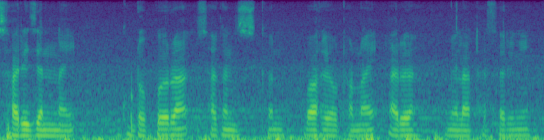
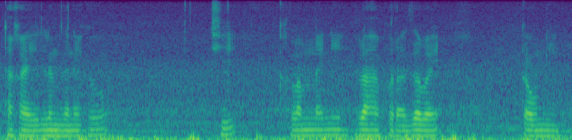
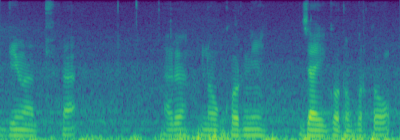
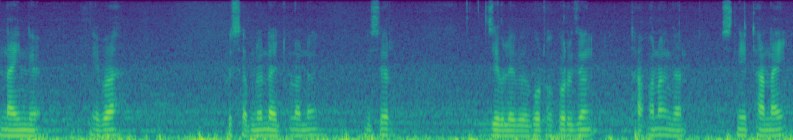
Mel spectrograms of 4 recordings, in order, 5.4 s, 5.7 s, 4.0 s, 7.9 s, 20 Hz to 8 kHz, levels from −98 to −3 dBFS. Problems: low volume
